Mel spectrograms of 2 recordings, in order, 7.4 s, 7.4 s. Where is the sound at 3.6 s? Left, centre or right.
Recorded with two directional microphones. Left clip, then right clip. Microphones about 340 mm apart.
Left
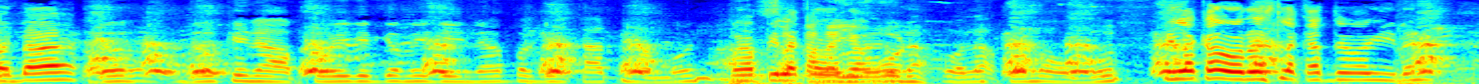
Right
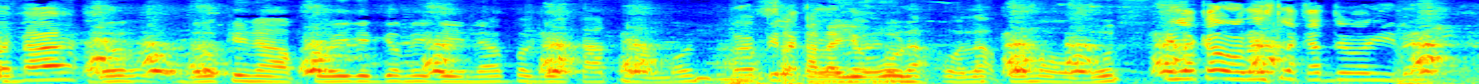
Centre.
